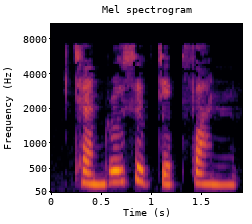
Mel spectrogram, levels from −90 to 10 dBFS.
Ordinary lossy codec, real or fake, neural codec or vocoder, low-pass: MP3, 32 kbps; real; none; 7.2 kHz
